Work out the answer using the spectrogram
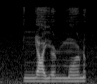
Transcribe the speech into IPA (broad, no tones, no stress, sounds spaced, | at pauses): ɲ ɑ j ø ɳ m õ ɳ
